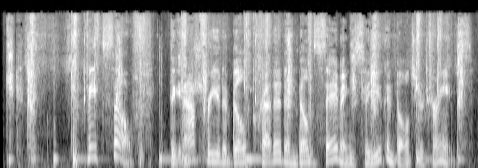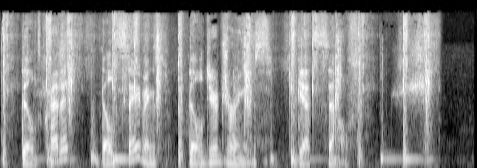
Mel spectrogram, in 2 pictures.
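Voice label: credit union experienced confident relaxed thoughtful grounded helpful gravitas warm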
